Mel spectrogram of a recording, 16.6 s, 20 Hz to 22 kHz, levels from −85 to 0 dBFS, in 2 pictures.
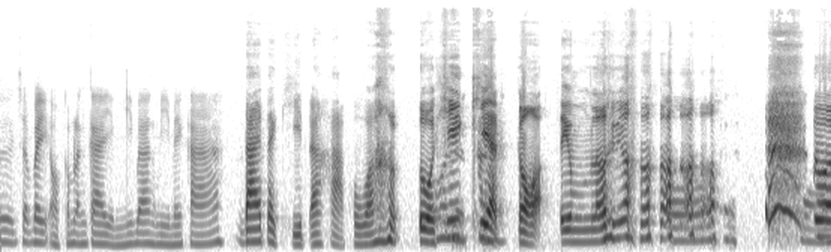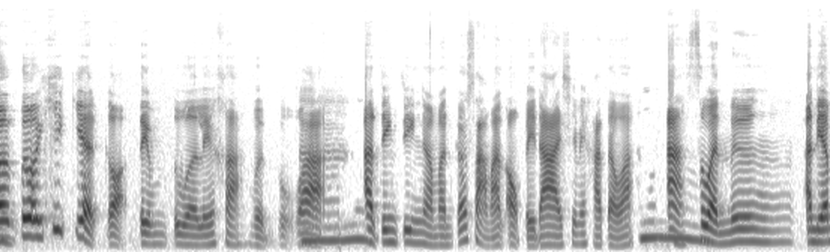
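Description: No technical faults can be heard anywhere in the speech recording. There are no events to place on the timeline.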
